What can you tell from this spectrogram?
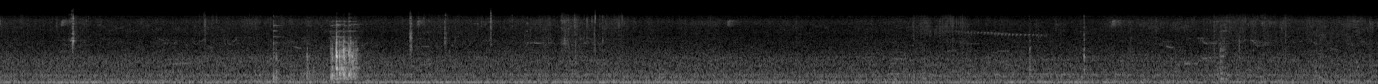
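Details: Low continuous drone of honey bees at a hive being inspected in the beeyard, with a sharp clank of equipment near the middle and a few light taps; filmed on a Canon Rebel T6 DSLR, no talking.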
